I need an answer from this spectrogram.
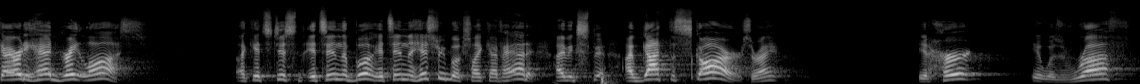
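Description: Male pastor, higher-pitched, unhurried sermon delivery, informal and personal. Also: bright, forceful tone. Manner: conversational, confessional preaching with asides and laughs.

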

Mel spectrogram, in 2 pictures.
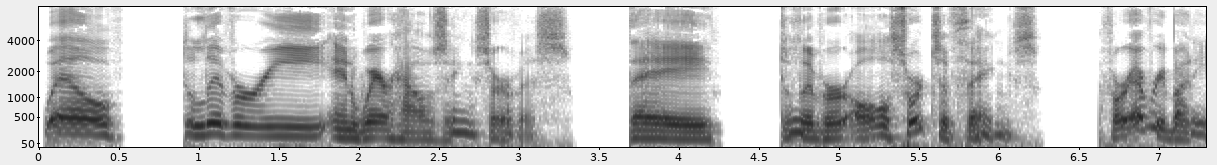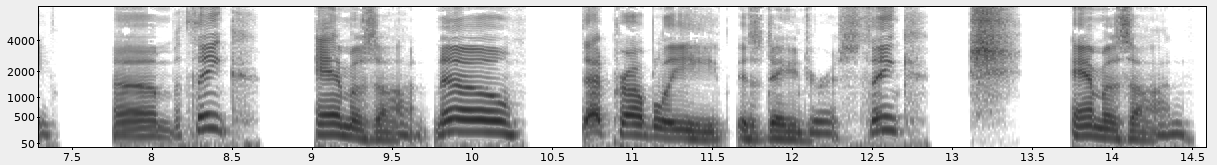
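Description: Hosting a tabletop game podcast as game master, a man narrates with dramatic storytelling phrasing and deliberate pauses. His voice is a little high, swings widely in pitch, and carries vocal fry.

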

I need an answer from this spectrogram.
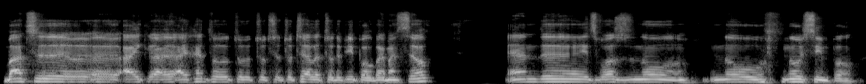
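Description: An older man with a Russian accent, a rabbi answering interview questions haltingly in a non-native language, searching for words and restarting often. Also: medium pitch, steady tone.

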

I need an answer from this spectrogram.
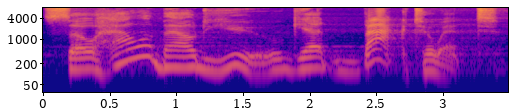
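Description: An actor playing a smug, scheming male puppet-master in a video game, grandiose and taunting, with a breathy voice. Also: fairly high pitch, sing-song, slow pace, darkish tone, big-room sound, soft background music, exaggerated voice. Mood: mocking. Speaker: villain.

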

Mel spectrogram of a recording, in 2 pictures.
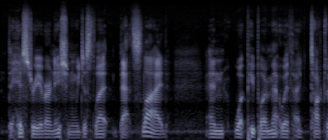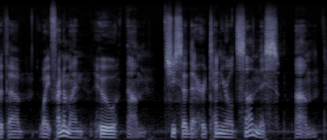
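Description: Deep-voiced earnest man, talking plainly. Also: a bit bright. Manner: earnest, with many restarts. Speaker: pastor. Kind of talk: conversational podcast interview.

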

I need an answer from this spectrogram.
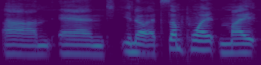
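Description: As a podcast guest, a man chats casually and rambles along, hedging heavily and peppering his sentences with "like." His mid-range voice is slow and clean-toned, with no echo.

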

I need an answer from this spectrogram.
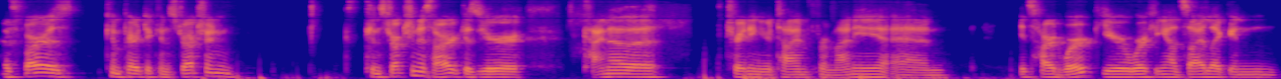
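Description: A man being interviewed as a guest, talking casually in halting phrases with many restarts. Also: on the low side, fairly even intonation, bright, forceful tone. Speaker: guest, builder and rental owner.

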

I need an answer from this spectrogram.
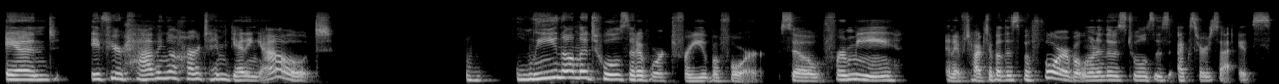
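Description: A woman's voice: medium pitch, a little slow, gravelly. A woman giving a reflective personal monologue as a self-help host, speaking informally and encouragingly to her listeners.

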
